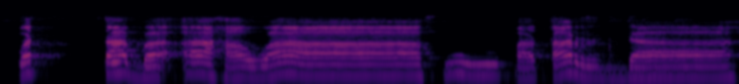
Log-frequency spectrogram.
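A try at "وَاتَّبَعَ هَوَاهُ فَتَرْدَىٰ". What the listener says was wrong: Hunya pendek. Hunya pendek. Wattaba'a hawahu fa. Hufa. Hufa. Tada hunya, kalau Ibu tadi kan hunya bacanya panjang. Pendek ya Bu. Panjang pendek ya Bu.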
